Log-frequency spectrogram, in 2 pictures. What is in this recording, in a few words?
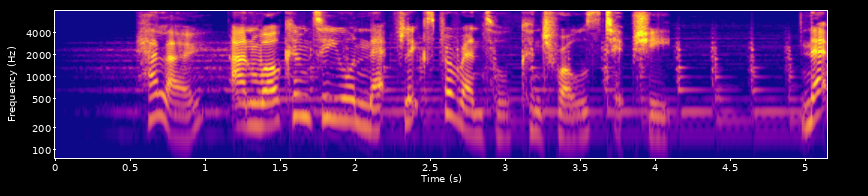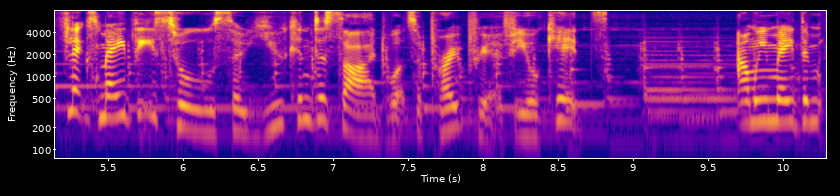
Narrative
